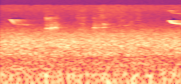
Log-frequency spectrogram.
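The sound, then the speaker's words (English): Faint bird chirps sound a few times on a sunny morning, short high calls scattered over a steady low outdoor hiss, with no one talking. “It's a beautiful morning. Sun is shining. Birds are chirping.”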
